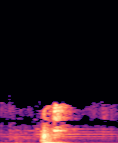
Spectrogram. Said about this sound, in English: Okay, heave it in. Slam the doors.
